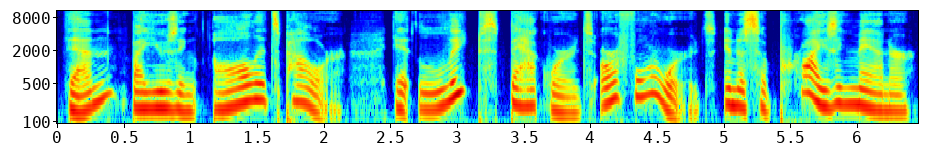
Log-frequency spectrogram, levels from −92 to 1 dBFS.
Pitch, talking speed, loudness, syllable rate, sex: 205 Hz, 140 wpm, -17 LUFS, 4.0 syllables/s, female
